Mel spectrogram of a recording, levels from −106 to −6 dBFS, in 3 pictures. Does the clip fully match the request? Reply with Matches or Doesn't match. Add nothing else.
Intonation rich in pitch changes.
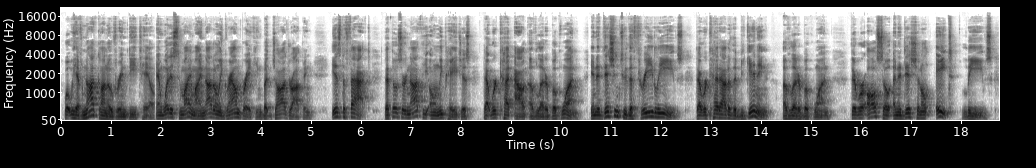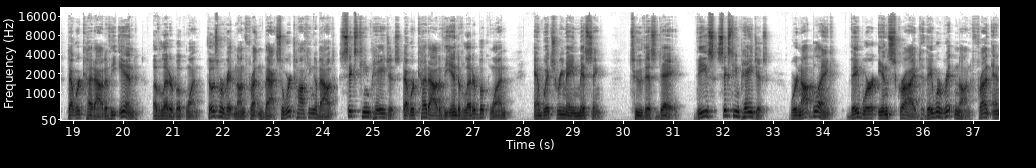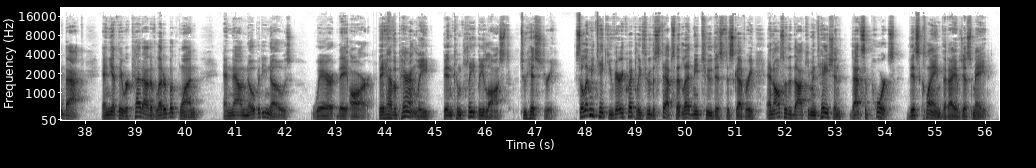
Matches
